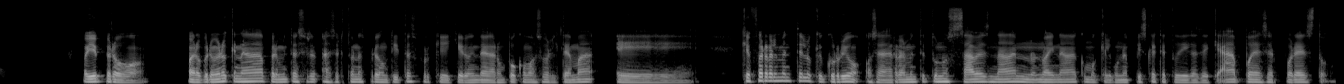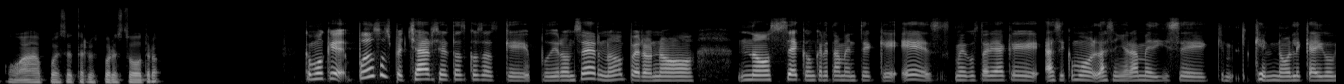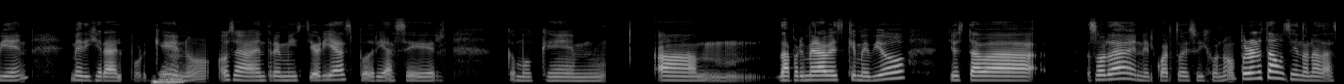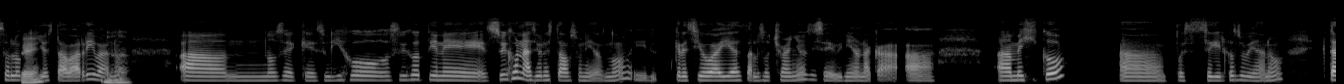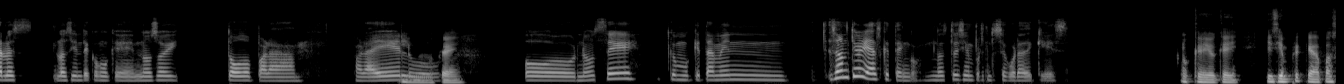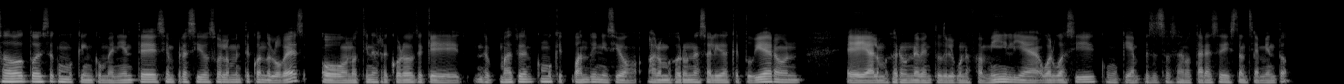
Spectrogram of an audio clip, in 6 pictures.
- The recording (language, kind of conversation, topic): Spanish, advice, ¿Cómo puedo hablar con mi pareja sobre un malentendido?
- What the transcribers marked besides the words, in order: other background noise; lip smack; tapping; other noise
